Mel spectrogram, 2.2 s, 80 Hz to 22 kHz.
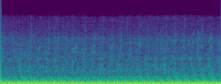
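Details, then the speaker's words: Original engine in a 1967/68 Ford F100 pickup with a rebuilt, newer carburetor, idling after about 17 years sitting; steady, even low V8 rumble, no misses or knocks, exhaust leaking from two holes in the muffler; normal idle. "listen to that truck y'all look at that beauty she is idling two holes in the muffler"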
